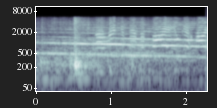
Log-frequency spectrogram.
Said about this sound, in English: what's that siren? Is there a fire? Could be. Sounds like it's pulling right up here in front of my building.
